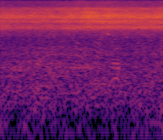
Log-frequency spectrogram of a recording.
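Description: A steady, high-pitched insect chorus buzzing without a break.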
